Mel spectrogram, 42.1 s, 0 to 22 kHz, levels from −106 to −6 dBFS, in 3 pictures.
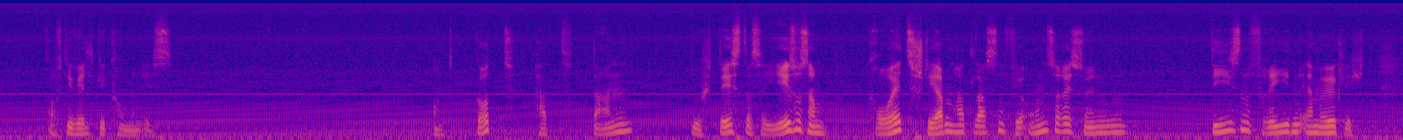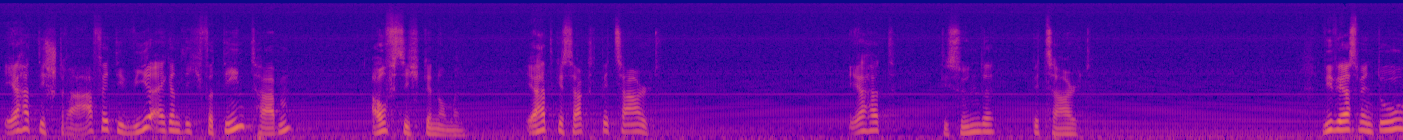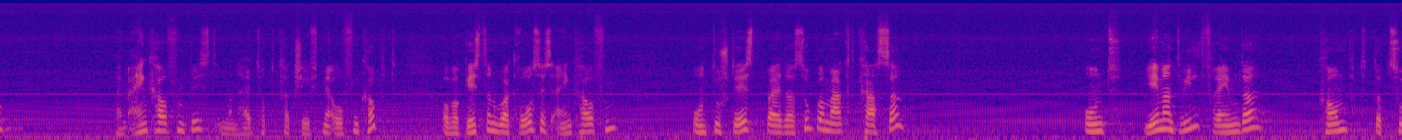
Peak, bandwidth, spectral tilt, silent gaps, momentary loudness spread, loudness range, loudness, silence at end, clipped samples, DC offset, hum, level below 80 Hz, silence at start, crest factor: -30 dBFS; over 20 kHz; -4.5 dB/octave; none; 20 LU; 9 LU; -51 LUFS; 0 s; under 0.1%; under 0.1%; 60 Hz at -75 dBFS; -72 dBFS; 0 s; 22 dB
